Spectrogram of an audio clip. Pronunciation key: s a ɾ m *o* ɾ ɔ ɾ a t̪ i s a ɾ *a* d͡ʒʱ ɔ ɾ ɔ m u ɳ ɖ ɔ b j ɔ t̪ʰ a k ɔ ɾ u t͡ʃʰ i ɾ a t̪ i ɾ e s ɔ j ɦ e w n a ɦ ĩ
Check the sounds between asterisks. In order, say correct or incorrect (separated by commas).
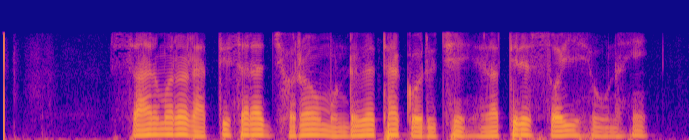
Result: incorrect, correct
